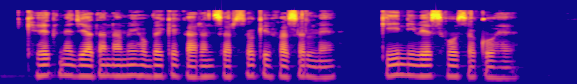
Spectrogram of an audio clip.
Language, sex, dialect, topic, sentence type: Magahi, male, Southern, agriculture, question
